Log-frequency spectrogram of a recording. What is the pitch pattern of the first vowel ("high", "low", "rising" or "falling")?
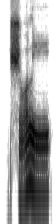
rising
